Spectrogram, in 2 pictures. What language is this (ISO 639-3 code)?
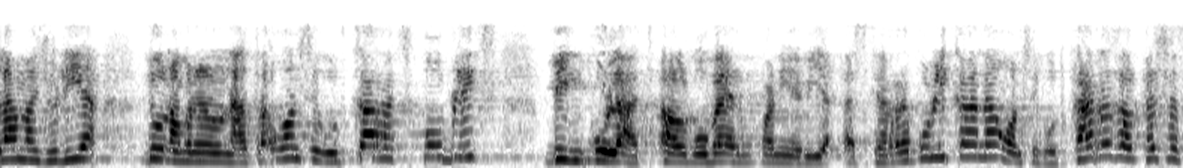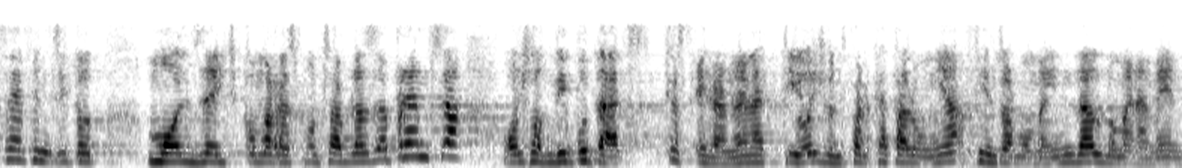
cat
